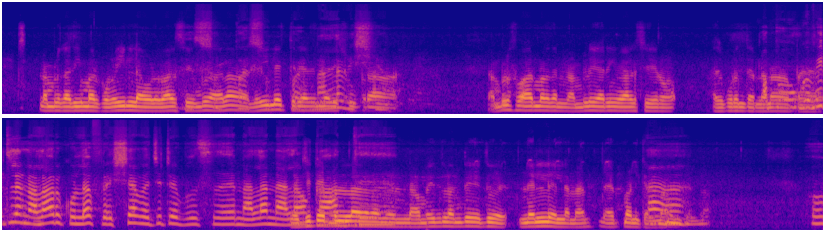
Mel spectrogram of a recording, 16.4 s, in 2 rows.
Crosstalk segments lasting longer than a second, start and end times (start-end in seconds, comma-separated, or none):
2.0-3.8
